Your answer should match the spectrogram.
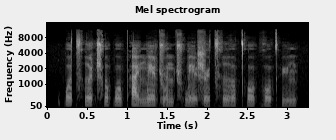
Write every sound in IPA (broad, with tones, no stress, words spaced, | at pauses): pɤ˥˨t͡sʰɹ̩˦ ʈ͡ʂʰɤ˥˨po˦ʊ̯pʰa˥˨ɪ̯ n̪we˥˨ɪ̯ʈ͡ʂwə˦n ʈ͡ʂʰwḛ˨˩ɪ̯ʂɻ̩˨˦t͡sʰɹ̩˥˨ɤ˥˨ t̪ʰo˥˨ʊ̯ko˨˦ʊ̯ t̪ʰy˨˦n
